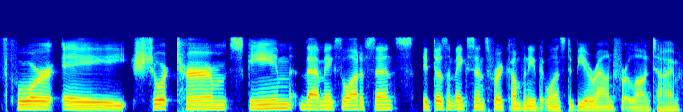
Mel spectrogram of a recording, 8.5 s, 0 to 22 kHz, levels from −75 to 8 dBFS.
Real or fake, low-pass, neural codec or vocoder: fake; 5.4 kHz; codec, 16 kHz, 1 kbps, X-Codec, WavLM features, trained on Multilingual LibriSpeech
